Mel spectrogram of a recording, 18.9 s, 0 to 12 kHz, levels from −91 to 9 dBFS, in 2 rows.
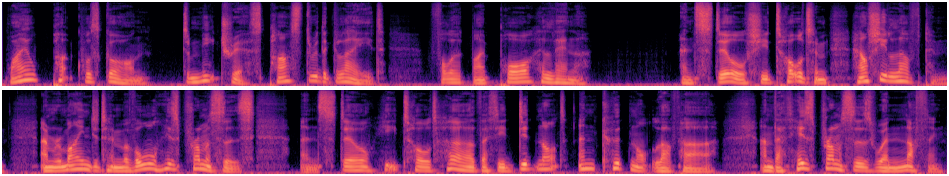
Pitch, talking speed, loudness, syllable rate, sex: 110 Hz, 155 wpm, -20 LUFS, 4.3 syllables/s, male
